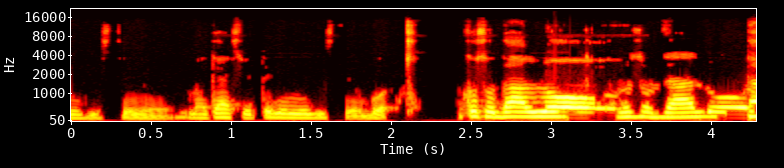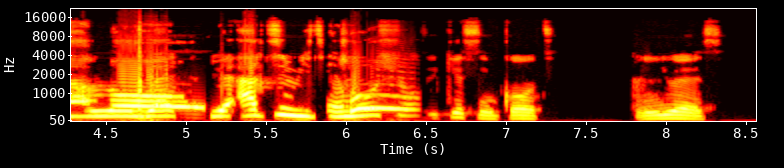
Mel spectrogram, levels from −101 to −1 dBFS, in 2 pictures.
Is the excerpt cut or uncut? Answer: cut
